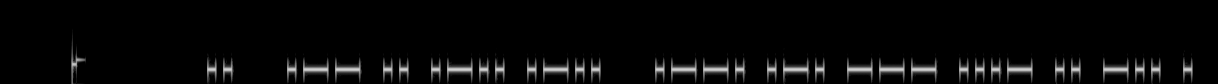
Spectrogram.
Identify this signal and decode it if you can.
Morse code, heard as a keyed tone, about 15 wpm, 700 Hz. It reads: I WILL PROVIDE
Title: Sentences from Top 1000 Words - Review Part 3 - 15wpm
